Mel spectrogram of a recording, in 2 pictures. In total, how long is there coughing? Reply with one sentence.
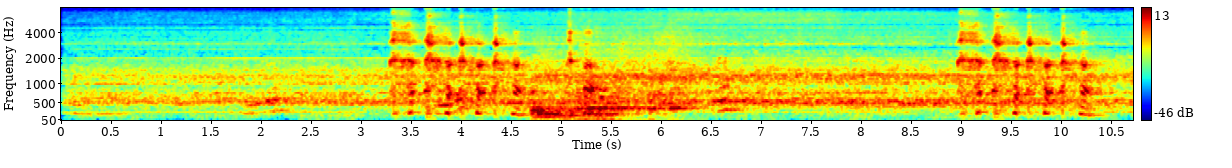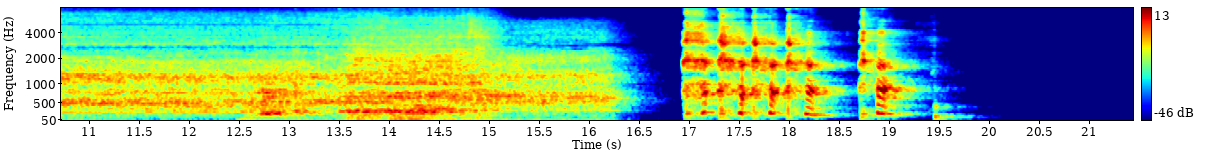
You can hear the coughing for 6 seconds altogether.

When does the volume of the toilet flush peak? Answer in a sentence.
The loudest moment of the toilet flush is at 5 seconds.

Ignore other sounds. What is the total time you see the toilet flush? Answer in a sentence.
The toilet flush can be heard for 4 seconds in total.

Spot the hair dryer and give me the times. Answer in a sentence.
The hair dryer can be heard from 0.0 to 16.2 s.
